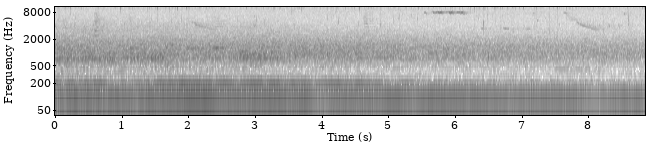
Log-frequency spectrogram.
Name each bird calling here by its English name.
Canada Goose, Red-winged Blackbird, Golden-crowned Kinglet, Song Sparrow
